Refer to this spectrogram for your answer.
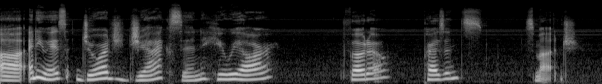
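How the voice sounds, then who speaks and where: Over noticeable background noise, a woman with a fairly high pitch speaks at a very slow pace, using ordinary pitch variation and long, frequent pauses. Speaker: gaming video creator. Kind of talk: gameplay tutorial. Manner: casual with many fillers.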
